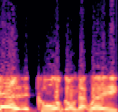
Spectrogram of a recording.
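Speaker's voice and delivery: put-on very high, offhand, casual, nonchalant tone. Retelling how she answered the coffee invitation: imitating her nonchalant reply. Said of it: "she was kinda nonchalant about it".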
